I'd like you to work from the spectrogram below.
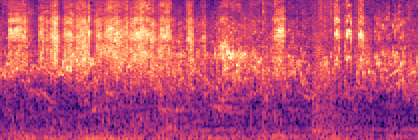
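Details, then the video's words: Budgerigar colony in an aviary, dense high-pitched chirps and squeals crowding together, with a faint low rumble underneath. "Amazing Budgies chirping sounds | Budgies parakeets sounds"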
